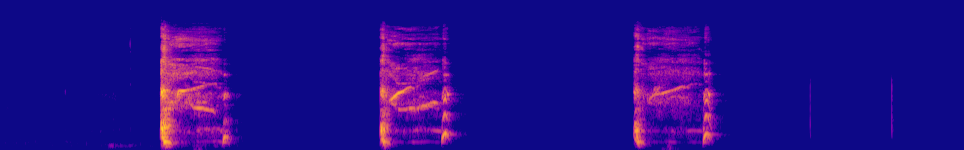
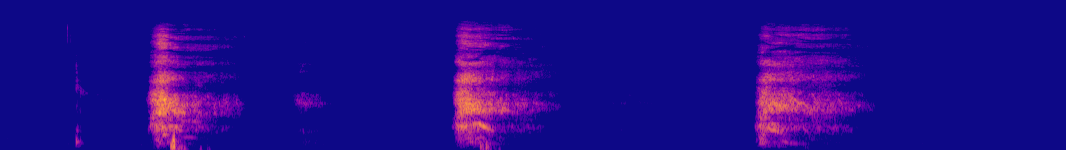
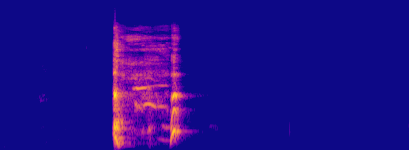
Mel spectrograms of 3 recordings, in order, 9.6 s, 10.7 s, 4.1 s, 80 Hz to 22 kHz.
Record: {
  "three_cough_length": "9.6 s",
  "three_cough_amplitude": 28431,
  "three_cough_signal_mean_std_ratio": 0.27,
  "exhalation_length": "10.7 s",
  "exhalation_amplitude": 10500,
  "exhalation_signal_mean_std_ratio": 0.29,
  "cough_length": "4.1 s",
  "cough_amplitude": 32768,
  "cough_signal_mean_std_ratio": 0.21,
  "survey_phase": "beta (2021-08-13 to 2022-03-07)",
  "age": "45-64",
  "gender": "Female",
  "wearing_mask": "No",
  "symptom_runny_or_blocked_nose": true,
  "symptom_onset": "12 days",
  "smoker_status": "Never smoked",
  "respiratory_condition_asthma": false,
  "respiratory_condition_other": false,
  "recruitment_source": "REACT",
  "submission_delay": "12 days",
  "covid_test_result": "Negative",
  "covid_test_method": "RT-qPCR",
  "influenza_a_test_result": "Unknown/Void",
  "influenza_b_test_result": "Unknown/Void"
}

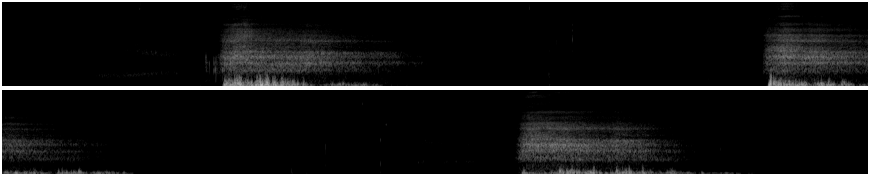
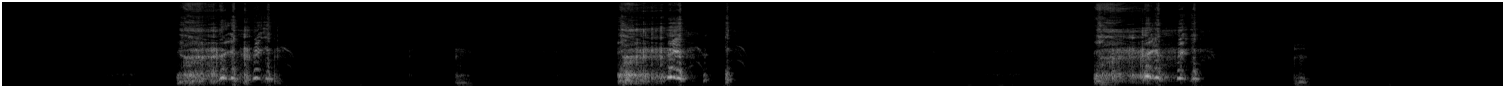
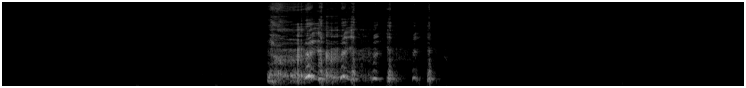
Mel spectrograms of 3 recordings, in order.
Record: {
  "exhalation_length": "17.3 s",
  "exhalation_amplitude": 4425,
  "exhalation_signal_mean_std_ratio": 0.38,
  "three_cough_length": "15.0 s",
  "three_cough_amplitude": 5330,
  "three_cough_signal_mean_std_ratio": 0.31,
  "cough_length": "7.4 s",
  "cough_amplitude": 7452,
  "cough_signal_mean_std_ratio": 0.26,
  "survey_phase": "beta (2021-08-13 to 2022-03-07)",
  "age": "18-44",
  "gender": "Female",
  "wearing_mask": "No",
  "symptom_cough_any": true,
  "symptom_runny_or_blocked_nose": true,
  "symptom_abdominal_pain": true,
  "symptom_fatigue": true,
  "symptom_fever_high_temperature": true,
  "symptom_headache": true,
  "symptom_change_to_sense_of_smell_or_taste": true,
  "symptom_loss_of_taste": true,
  "symptom_other": true,
  "symptom_onset": "4 days",
  "smoker_status": "Ex-smoker",
  "respiratory_condition_asthma": false,
  "respiratory_condition_other": false,
  "recruitment_source": "Test and Trace",
  "submission_delay": "2 days",
  "covid_test_result": "Positive",
  "covid_test_method": "RT-qPCR"
}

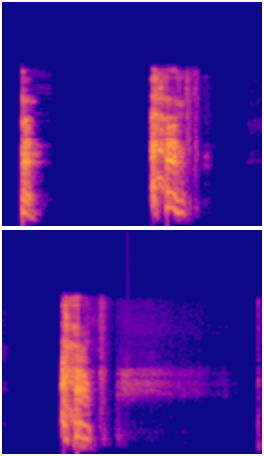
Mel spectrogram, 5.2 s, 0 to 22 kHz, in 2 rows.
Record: {
  "three_cough_length": "5.2 s",
  "three_cough_amplitude": 30410,
  "three_cough_signal_mean_std_ratio": 0.28,
  "survey_phase": "beta (2021-08-13 to 2022-03-07)",
  "age": "65+",
  "gender": "Male",
  "wearing_mask": "No",
  "symptom_none": true,
  "smoker_status": "Never smoked",
  "respiratory_condition_asthma": false,
  "respiratory_condition_other": false,
  "recruitment_source": "REACT",
  "submission_delay": "7 days",
  "covid_test_result": "Negative",
  "covid_test_method": "RT-qPCR",
  "influenza_a_test_result": "Negative",
  "influenza_b_test_result": "Negative"
}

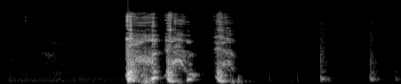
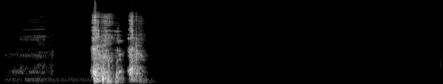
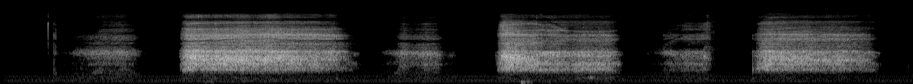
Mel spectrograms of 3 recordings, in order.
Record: {
  "three_cough_length": "4.0 s",
  "three_cough_amplitude": 32767,
  "three_cough_signal_mean_std_ratio": 0.29,
  "cough_length": "4.4 s",
  "cough_amplitude": 32768,
  "cough_signal_mean_std_ratio": 0.2,
  "exhalation_length": "9.1 s",
  "exhalation_amplitude": 16856,
  "exhalation_signal_mean_std_ratio": 0.6,
  "survey_phase": "beta (2021-08-13 to 2022-03-07)",
  "age": "18-44",
  "gender": "Female",
  "wearing_mask": "No",
  "symptom_cough_any": true,
  "symptom_runny_or_blocked_nose": true,
  "symptom_shortness_of_breath": true,
  "symptom_sore_throat": true,
  "symptom_diarrhoea": true,
  "symptom_fatigue": true,
  "symptom_onset": "3 days",
  "smoker_status": "Current smoker (e-cigarettes or vapes only)",
  "respiratory_condition_asthma": false,
  "respiratory_condition_other": false,
  "recruitment_source": "Test and Trace",
  "submission_delay": "2 days",
  "covid_test_result": "Positive",
  "covid_test_method": "ePCR"
}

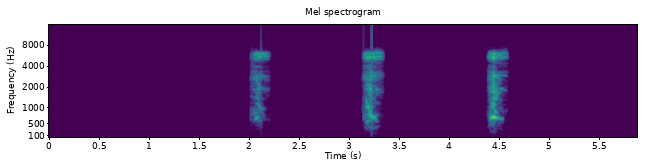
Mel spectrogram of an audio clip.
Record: {
  "exhalation_length": "5.9 s",
  "exhalation_amplitude": 14796,
  "exhalation_signal_mean_std_ratio": 0.18,
  "survey_phase": "beta (2021-08-13 to 2022-03-07)",
  "age": "45-64",
  "gender": "Female",
  "wearing_mask": "No",
  "symptom_cough_any": true,
  "symptom_runny_or_blocked_nose": true,
  "symptom_sore_throat": true,
  "symptom_fatigue": true,
  "symptom_fever_high_temperature": true,
  "symptom_headache": true,
  "symptom_change_to_sense_of_smell_or_taste": true,
  "symptom_loss_of_taste": true,
  "symptom_onset": "4 days",
  "smoker_status": "Ex-smoker",
  "respiratory_condition_asthma": false,
  "respiratory_condition_other": false,
  "recruitment_source": "Test and Trace",
  "submission_delay": "2 days",
  "covid_test_result": "Positive",
  "covid_test_method": "RT-qPCR",
  "covid_ct_value": 20.7,
  "covid_ct_gene": "ORF1ab gene"
}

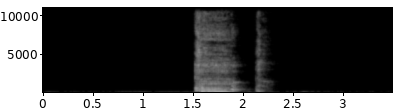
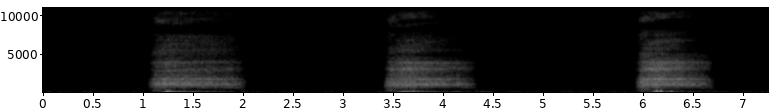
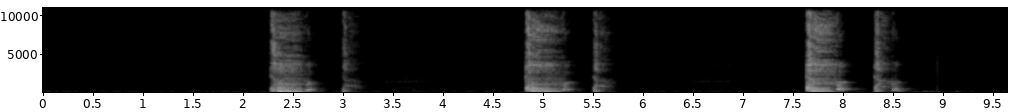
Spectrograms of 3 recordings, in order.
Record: {
  "cough_length": "3.5 s",
  "cough_amplitude": 6400,
  "cough_signal_mean_std_ratio": 0.33,
  "exhalation_length": "7.3 s",
  "exhalation_amplitude": 1702,
  "exhalation_signal_mean_std_ratio": 0.51,
  "three_cough_length": "9.6 s",
  "three_cough_amplitude": 6081,
  "three_cough_signal_mean_std_ratio": 0.33,
  "survey_phase": "beta (2021-08-13 to 2022-03-07)",
  "age": "18-44",
  "gender": "Female",
  "wearing_mask": "No",
  "symptom_cough_any": true,
  "symptom_runny_or_blocked_nose": true,
  "symptom_sore_throat": true,
  "symptom_onset": "2 days",
  "smoker_status": "Never smoked",
  "respiratory_condition_asthma": false,
  "respiratory_condition_other": false,
  "recruitment_source": "Test and Trace",
  "submission_delay": "1 day",
  "covid_test_result": "Positive",
  "covid_test_method": "RT-qPCR",
  "covid_ct_value": 24.8,
  "covid_ct_gene": "N gene"
}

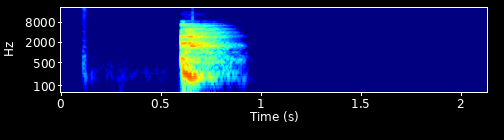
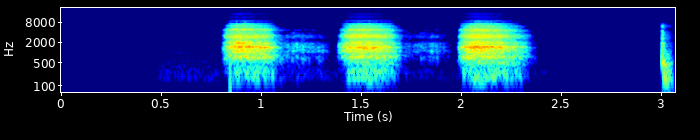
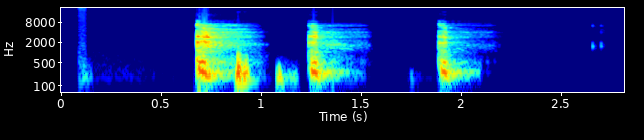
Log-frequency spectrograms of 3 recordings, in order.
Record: {
  "cough_length": "2.1 s",
  "cough_amplitude": 32768,
  "cough_signal_mean_std_ratio": 0.21,
  "exhalation_length": "3.1 s",
  "exhalation_amplitude": 30796,
  "exhalation_signal_mean_std_ratio": 0.41,
  "three_cough_length": "2.8 s",
  "three_cough_amplitude": 32768,
  "three_cough_signal_mean_std_ratio": 0.26,
  "survey_phase": "beta (2021-08-13 to 2022-03-07)",
  "age": "45-64",
  "gender": "Female",
  "wearing_mask": "No",
  "symptom_none": true,
  "symptom_onset": "12 days",
  "smoker_status": "Never smoked",
  "respiratory_condition_asthma": false,
  "respiratory_condition_other": false,
  "recruitment_source": "REACT",
  "submission_delay": "0 days",
  "covid_test_result": "Negative",
  "covid_test_method": "RT-qPCR",
  "influenza_a_test_result": "Negative",
  "influenza_b_test_result": "Negative"
}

